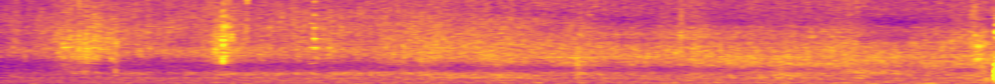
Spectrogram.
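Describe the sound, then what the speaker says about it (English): Spinach sizzles steadily in a hot frying pan, a soft continuous crackle with a few brief pops near the start, no talking over it. "At this point, I'm going to throw in my spinach."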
